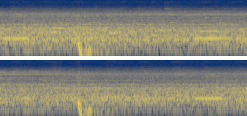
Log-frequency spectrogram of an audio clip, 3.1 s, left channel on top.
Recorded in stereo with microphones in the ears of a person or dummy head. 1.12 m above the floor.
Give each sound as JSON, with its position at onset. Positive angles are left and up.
{"t": 1.0, "sound": "a thud", "side_deg": -30, "distance_m": 3.5}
